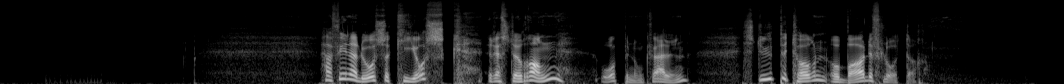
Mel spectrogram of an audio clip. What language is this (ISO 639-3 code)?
nor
